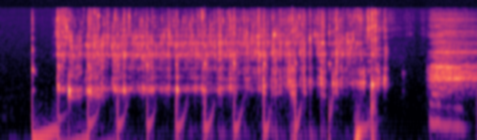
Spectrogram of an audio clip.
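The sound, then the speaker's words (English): Wine glugs out of a freshly opened bottle into a glass in a quick, steady series of gurgling pulses for about three seconds, followed by a short pause and a brief rustling sound. “I just cracked open my wine. I was going to do a little ASMR here.”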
